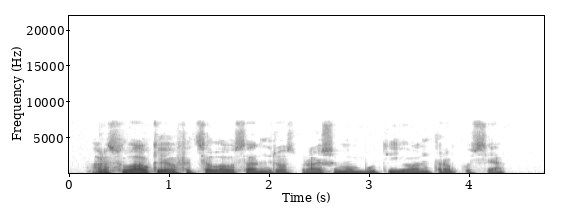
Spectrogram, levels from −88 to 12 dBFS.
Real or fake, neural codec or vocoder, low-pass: real; none; 7.2 kHz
